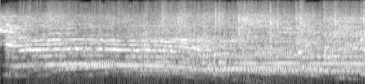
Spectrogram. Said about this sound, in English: I want a big applause. Now, I know you've been applauding all night. You put your arms got fatigue. I actually literally don't give a shit. I want a big applause for this guy because he deserves it.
